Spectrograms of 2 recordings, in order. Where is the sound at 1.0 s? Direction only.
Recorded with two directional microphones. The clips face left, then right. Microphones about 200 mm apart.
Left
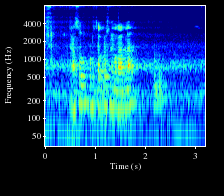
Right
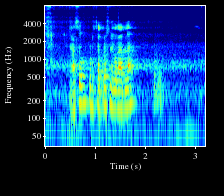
45° right (ahead or behind).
